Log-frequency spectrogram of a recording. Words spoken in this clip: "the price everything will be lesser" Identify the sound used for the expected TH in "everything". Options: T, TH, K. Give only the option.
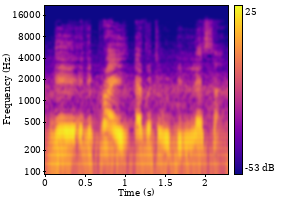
T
